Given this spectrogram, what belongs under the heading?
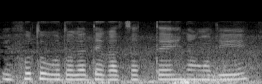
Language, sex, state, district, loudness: Chakma, female, Tripura, Dhalai, -14 LUFS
